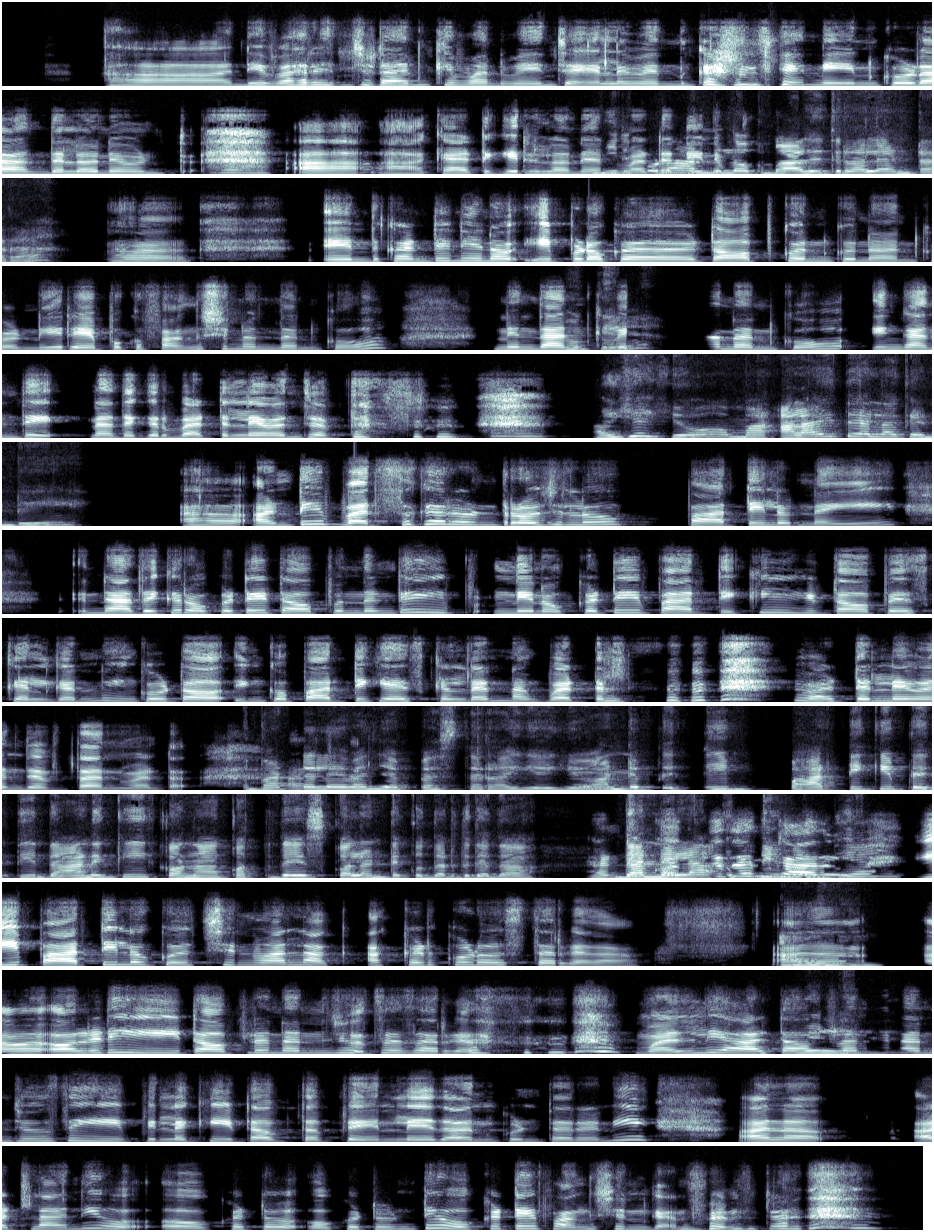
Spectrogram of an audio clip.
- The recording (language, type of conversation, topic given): Telugu, podcast, మీ గార్డ్రోబ్‌లో ఎప్పుడూ ఉండాల్సిన వస్తువు ఏది?
- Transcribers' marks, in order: laughing while speaking: "ఎందుకంటే"; in English: "కేటగిరీలోనే"; in English: "టాప్"; in English: "ఫంక్షన్"; chuckle; other background noise; in English: "టాప్"; in English: "పార్టీ‌కి"; in English: "టాప్"; in English: "పార్టీ‌కి"; laugh; in English: "పార్టీకి"; in English: "పార్టీ‌లోకి"; in English: "ఆల్రెడీ"; in English: "టాప్‌లో"; laugh; in English: "టాప్‌లోనే"; in English: "టాప్"; in English: "ఫంక్షన్‌కి"; laughing while speaking: "అన్నమాట"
